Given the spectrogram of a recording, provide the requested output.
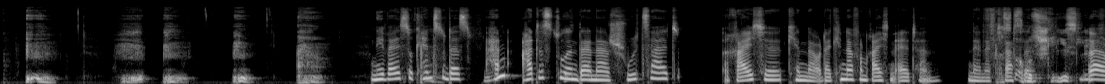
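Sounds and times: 
person clearing throat: 0.2s - 3.4s
speech: 0.3s - 0.6s, 1.2s - 1.5s, 3.8s - 11.0s.

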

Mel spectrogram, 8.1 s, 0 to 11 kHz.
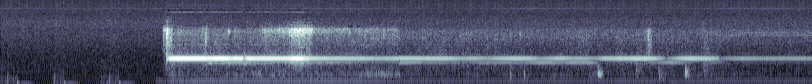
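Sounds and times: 
doorbell chime: 1.7s - 8.1s.

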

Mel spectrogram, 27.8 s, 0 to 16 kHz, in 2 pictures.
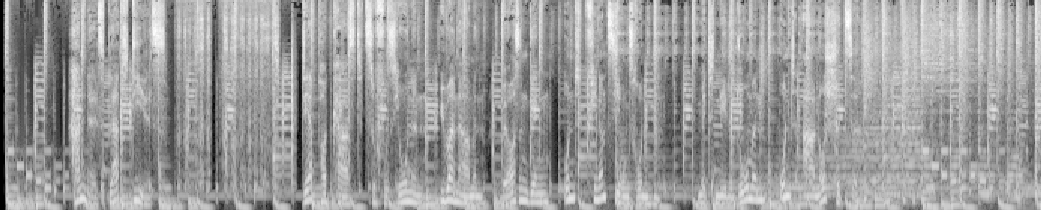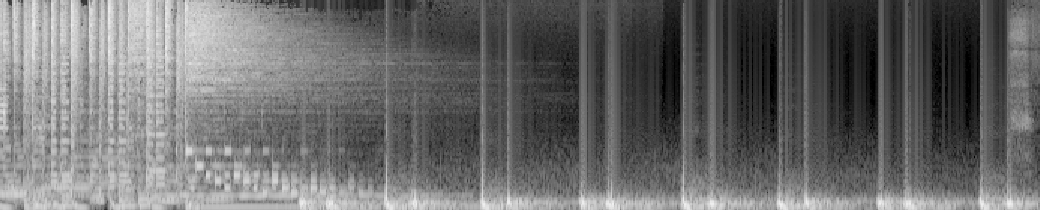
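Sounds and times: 
music: 0.1s - 25.0s
speech: 1.0s - 2.9s, 4.0s - 12.1s, 17.3s - 18.8s
loud human heartbeat: 17.9s - 21.0s, 21.6s - 27.7s.

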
